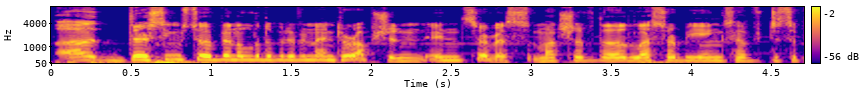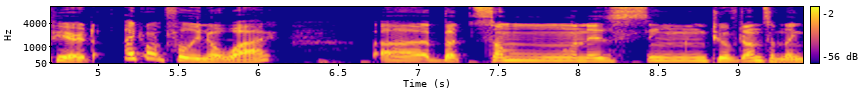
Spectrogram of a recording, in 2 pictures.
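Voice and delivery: high-pitched, hesitant official report; airy deity stalling with ums and uhs; hedging god character. Acted. GM plays Samhain reporting back.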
